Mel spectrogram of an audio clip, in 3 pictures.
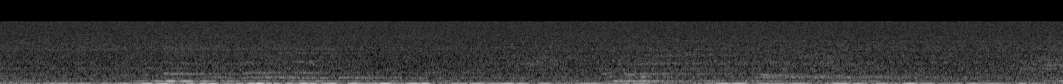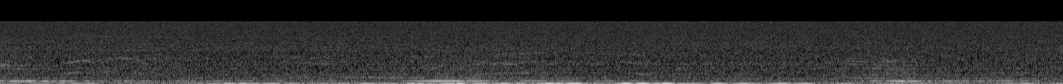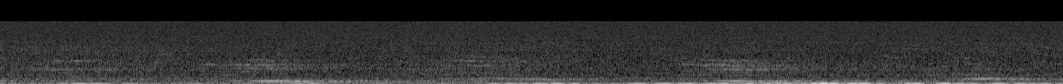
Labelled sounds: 10.4	12.0	humpback whale, 0.83 to 1.3 kHz
23.7	24.0	humpback whale, 1.1 to 1.2 kHz
28.2	28.7	humpback whale, 0.80 to 0.99 kHz

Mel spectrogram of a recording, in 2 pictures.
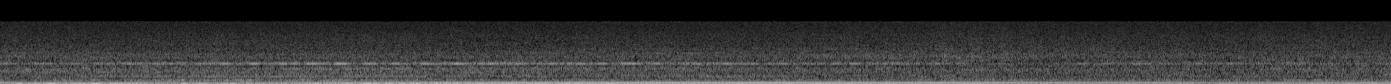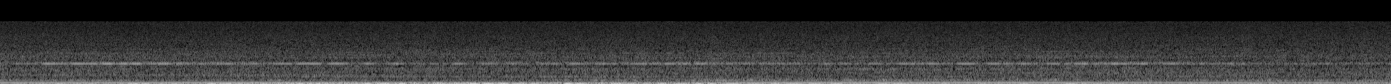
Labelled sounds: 14.3	14.6	vessel noise, 0.93 to 1.0 kHz

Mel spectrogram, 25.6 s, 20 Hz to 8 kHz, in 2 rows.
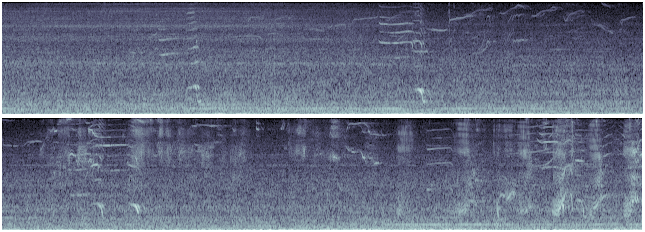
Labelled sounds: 2.9	3.5	killer whale, southern resident, 1.4 to 4.7 kHz

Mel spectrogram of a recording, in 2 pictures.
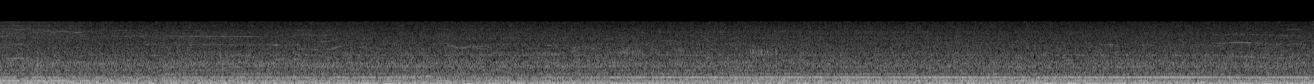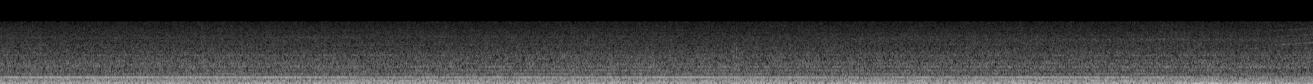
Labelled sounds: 4.5	4.9	killer whale, southern resident, 2.1 to 2.3 kHz
12.1	12.6	killer whale, southern resident, 2.6 to 2.8 kHz

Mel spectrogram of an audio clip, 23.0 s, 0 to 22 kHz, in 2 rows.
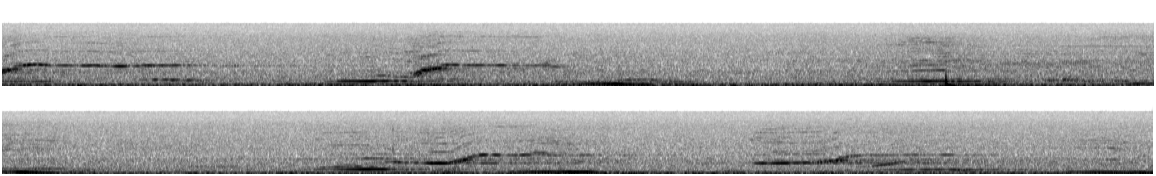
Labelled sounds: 0.0	0.5	humpback whale, 0.80 to 3.2 kHz
0.8	1.3	humpback whale, 0.90 to 1.1 kHz
4.2	4.9	humpback whale, 0.80 to 4.2 kHz
9.1	9.5	humpback whale, 0.96 to 3.8 kHz
14.9	17.0	humpback whale, 0.80 to 3.7 kHz
19.4	20.5	humpback whale, 0.80 to 2.9 kHz

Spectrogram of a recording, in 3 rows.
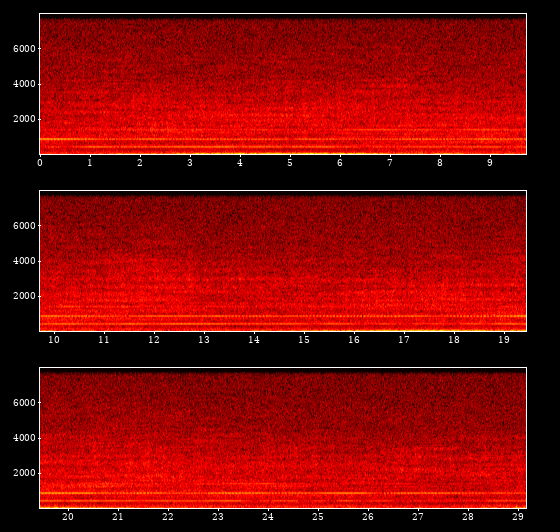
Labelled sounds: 28.2	28.5	vessel noise, 1.8 to 2.1 kHz

